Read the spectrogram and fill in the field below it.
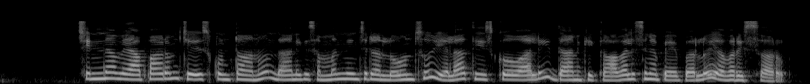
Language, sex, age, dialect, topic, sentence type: Telugu, female, 25-30, Telangana, banking, question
